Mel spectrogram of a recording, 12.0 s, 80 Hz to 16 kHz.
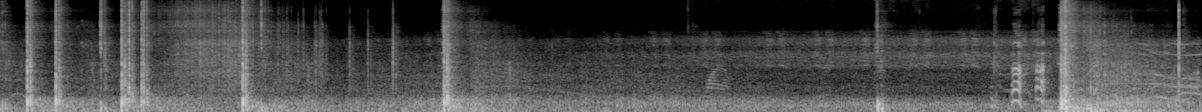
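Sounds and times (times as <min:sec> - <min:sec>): fireworks bangs: 0:00.0 - 0:06.9, 0:10.6 - 0:12.0.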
